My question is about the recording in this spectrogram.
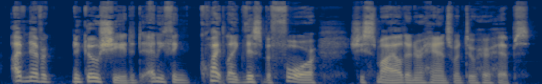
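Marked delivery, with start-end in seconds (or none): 0.1-3.2 lightly voiced higher lady; a hint of a ladylike client; earnest lady. Lady admits inexperience at negotiating to Hamish, earnest and higher.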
